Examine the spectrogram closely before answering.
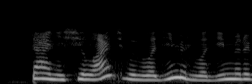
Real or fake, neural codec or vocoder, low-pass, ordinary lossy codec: real; none; 5.4 kHz; MP3, 24 kbps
